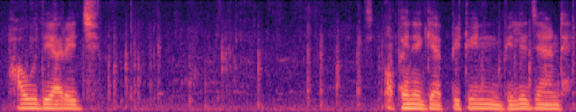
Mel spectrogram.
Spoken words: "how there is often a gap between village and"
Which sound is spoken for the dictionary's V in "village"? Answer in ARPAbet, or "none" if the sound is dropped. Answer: B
